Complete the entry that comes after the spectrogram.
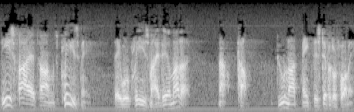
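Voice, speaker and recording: An actor in a 1970s radio drama playing a menacing, oddly courteous robber, haltingly polite yet coldly insistent. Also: male voice, fairly low pitch, very animated, slightly rough, phone-quality sound, heavily acted. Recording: noisy, thin vintage radio recording.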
